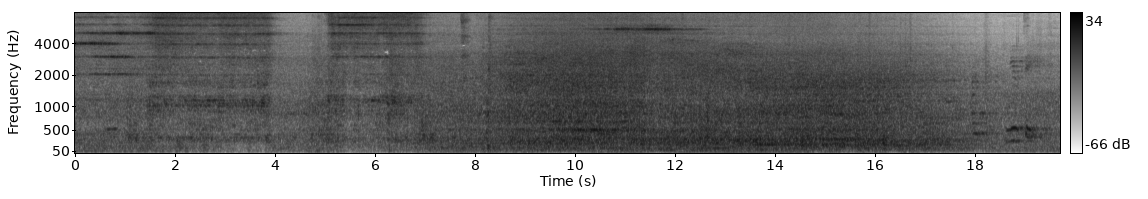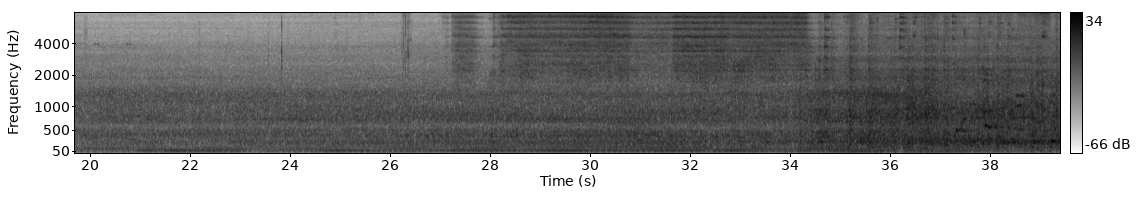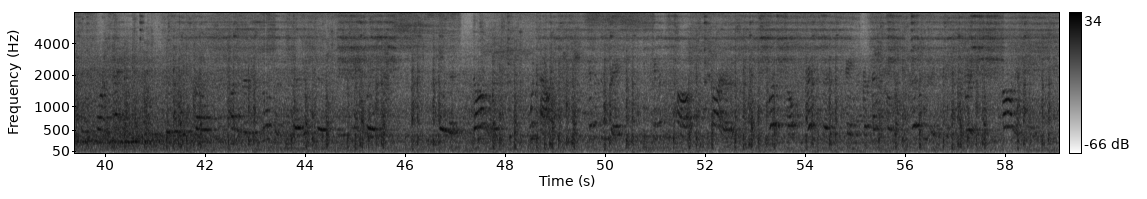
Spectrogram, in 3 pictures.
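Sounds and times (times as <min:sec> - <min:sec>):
train wheels squealing: 0:00.0 - 0:04.1, 0:04.9 - 0:07.0, 0:09.9 - 0:12.5, 0:27.2 - 0:34.8, 0:41.9 - 0:46.6, 0:47.9 - 0:54.8, 0:55.7 - 0:58.0.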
